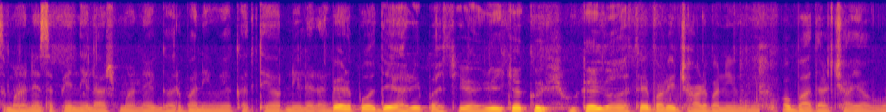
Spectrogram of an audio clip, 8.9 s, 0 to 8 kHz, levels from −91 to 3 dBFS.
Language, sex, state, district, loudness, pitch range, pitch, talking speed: Hindi, male, Maharashtra, Pune, -20 LUFS, 100-125 Hz, 105 Hz, 175 wpm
